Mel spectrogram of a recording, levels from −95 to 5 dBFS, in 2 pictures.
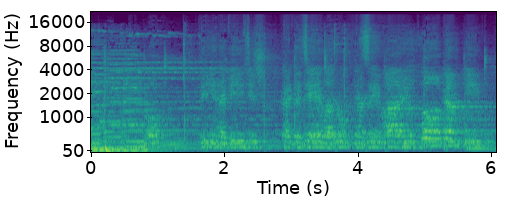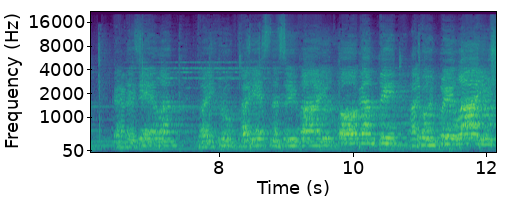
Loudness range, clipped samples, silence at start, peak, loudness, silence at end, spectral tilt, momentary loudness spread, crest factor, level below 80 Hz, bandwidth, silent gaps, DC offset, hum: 7 LU; under 0.1%; 0 s; -2 dBFS; -22 LUFS; 0 s; -5 dB/octave; 13 LU; 20 dB; -36 dBFS; over 20 kHz; none; under 0.1%; none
